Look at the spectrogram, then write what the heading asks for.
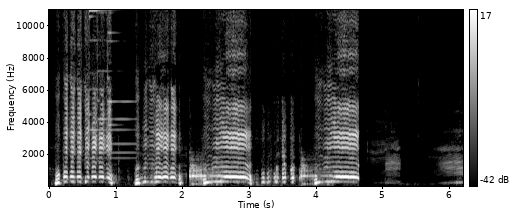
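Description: White goat kid bleating several times in quick succession, the first bleat wavering. A cow starts to moo near the end.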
